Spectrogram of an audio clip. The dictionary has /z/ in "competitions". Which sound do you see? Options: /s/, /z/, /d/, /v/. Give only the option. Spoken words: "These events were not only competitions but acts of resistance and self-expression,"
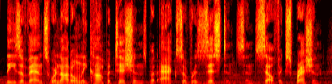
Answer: /z/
